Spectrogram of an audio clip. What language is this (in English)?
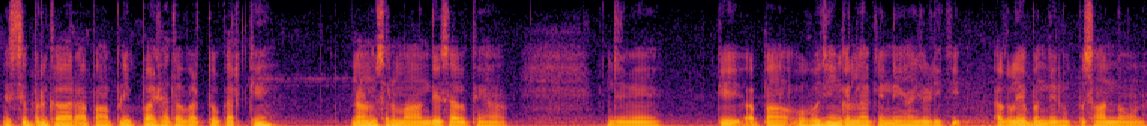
Punjabi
